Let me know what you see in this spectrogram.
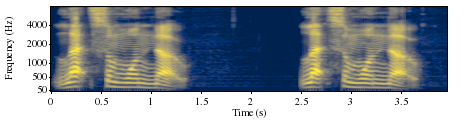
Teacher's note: In the first one, let, small stress there. Bigger stress is on know.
